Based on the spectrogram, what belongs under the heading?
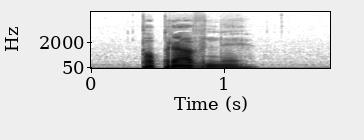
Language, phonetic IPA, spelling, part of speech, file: Polish, [pɔˈpravnɨ], poprawny, adjective, Pl-poprawny.ogg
